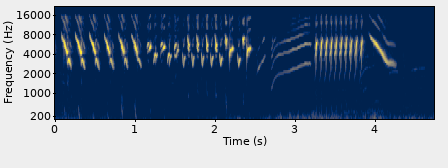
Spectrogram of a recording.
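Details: Goldfinch of wild origin, 2022 season, delivering a quick run of chirpy double notes, then rising whistled slides, a harsh rattling trill and a falling slur, with a soft low rumble behind.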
